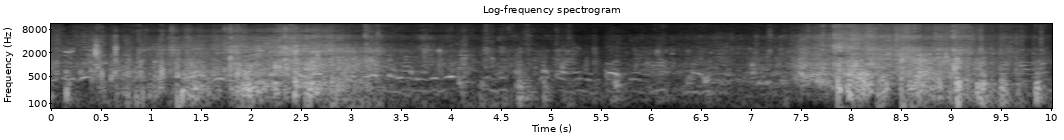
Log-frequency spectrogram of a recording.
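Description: A dog splashing through shallow water, with a long stretch of splashing at the start and another about eight seconds in.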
